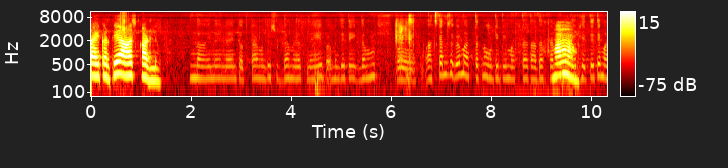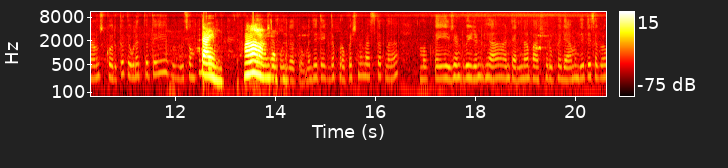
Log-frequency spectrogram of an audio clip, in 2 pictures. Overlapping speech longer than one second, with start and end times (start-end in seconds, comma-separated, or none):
none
